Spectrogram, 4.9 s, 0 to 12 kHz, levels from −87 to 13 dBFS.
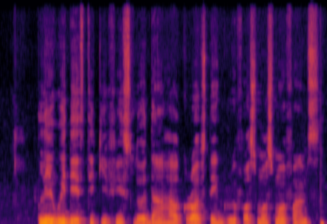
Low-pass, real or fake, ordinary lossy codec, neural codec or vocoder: none; real; none; none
